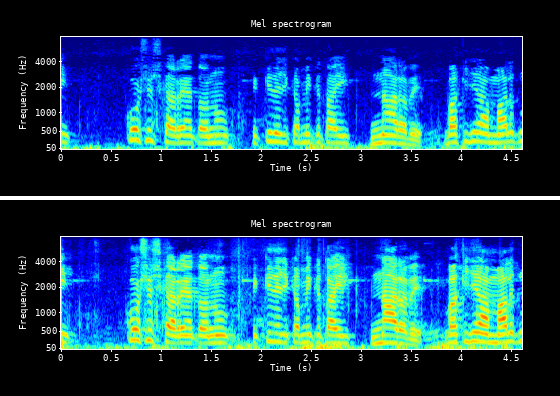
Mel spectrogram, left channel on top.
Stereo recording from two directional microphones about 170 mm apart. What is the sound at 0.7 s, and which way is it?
Speech, 60° left (ahead or behind).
